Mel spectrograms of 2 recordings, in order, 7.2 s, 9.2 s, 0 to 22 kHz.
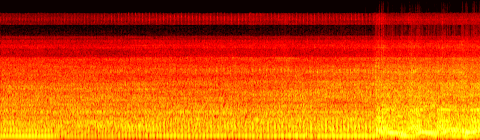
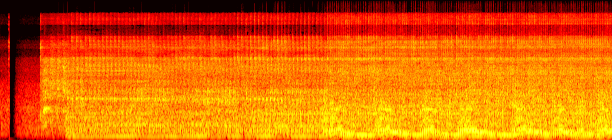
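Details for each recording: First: Bajaj RS200 engine, exhaust valve clearance set to 0.08 mm: even idle pulsing around 220 per minute, then a sharp rev blip near the end; no ticking stands out, normal running. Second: Bajaj RS200 motorcycle: starts, then settles into a busy, raspy idle with a steady rattling tick over the engine note; abnormal engine noise of unknown cause.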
